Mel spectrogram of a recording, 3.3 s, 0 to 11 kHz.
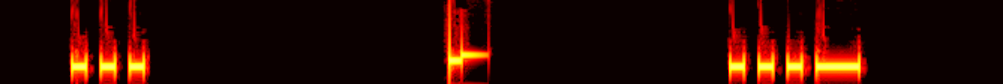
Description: Morse code, heard as a keyed tone, about 25 wpm, 700 Hz. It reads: S V
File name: Single-Letter-Number-25wpm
